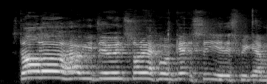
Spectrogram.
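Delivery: quoting a cheerful pal calling over; cheery friend's greeting. Retold or imitated. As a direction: call out like a chirpy mate. Voicing a friend's cheery call.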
